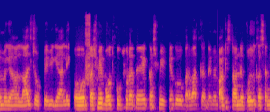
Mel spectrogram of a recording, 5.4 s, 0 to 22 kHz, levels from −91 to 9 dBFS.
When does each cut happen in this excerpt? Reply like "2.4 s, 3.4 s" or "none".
4.4 s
